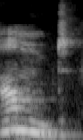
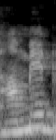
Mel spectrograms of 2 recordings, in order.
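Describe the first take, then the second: First: The ending adds no extra syllable. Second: The ending adds an extra syllable. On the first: The speaker calls it right. "এই জন্য আমি উচ্চারণগুলো দেখিয়ে দিচ্ছি" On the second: The speaker calls it wrong. "অনেকে ভুল করে হামেড বলে"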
